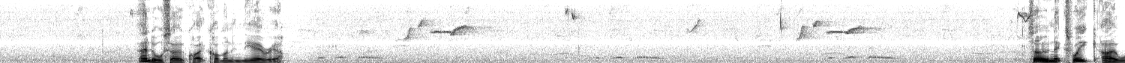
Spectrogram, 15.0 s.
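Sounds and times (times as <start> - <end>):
birds chirping: 3.7 - 14.0.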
